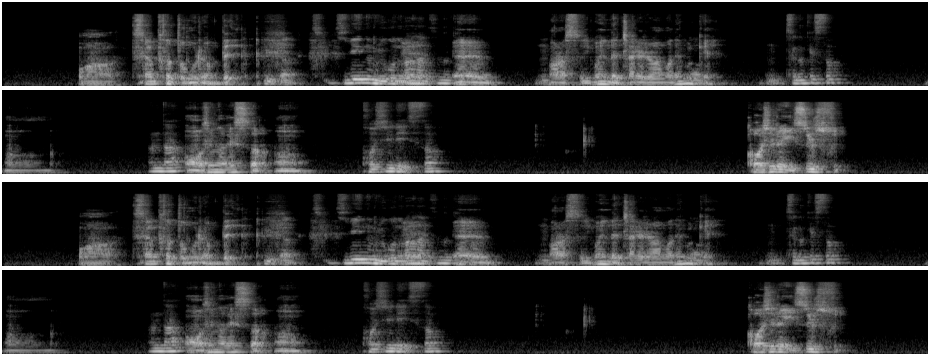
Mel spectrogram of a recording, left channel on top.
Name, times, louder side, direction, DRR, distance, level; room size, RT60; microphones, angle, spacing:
voice 1, 0.8-3.2 3.9-4.2 4.5-4.9 5.5-7.2 9.3-9.8 11.1-12.2 16.7-17.6, left 3 dB, 70° left, 4.0 m, -23 dB
voice 2, 2.6-4.7 5.3-5.5 6.9-7.1 7.6-8.4 10.7-11.1 12.0-12.1 12.9-13.7, left 1 dB, 35° left, 4.9 m, -24 dB
15.0 x 8.1 x 3.0 m
head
